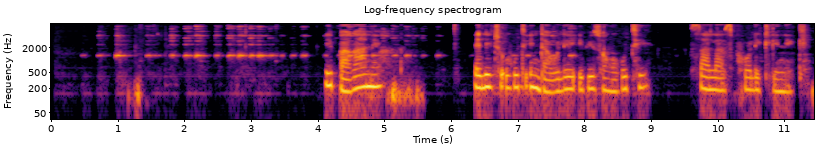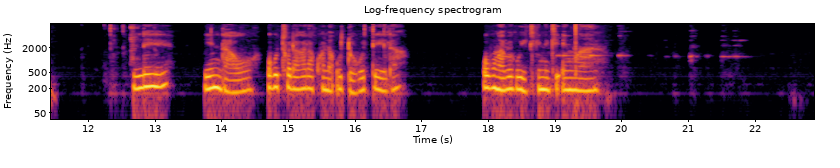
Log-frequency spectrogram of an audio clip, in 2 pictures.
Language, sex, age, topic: North Ndebele, female, 25-35, health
